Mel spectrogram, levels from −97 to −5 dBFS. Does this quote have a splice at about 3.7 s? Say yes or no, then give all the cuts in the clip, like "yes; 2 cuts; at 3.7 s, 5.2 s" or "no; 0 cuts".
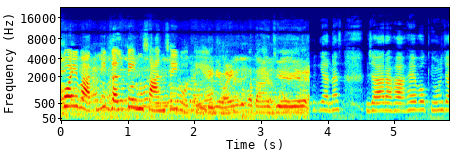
yes; 1 cut; at 3.7 s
